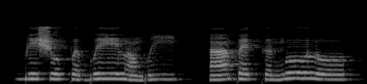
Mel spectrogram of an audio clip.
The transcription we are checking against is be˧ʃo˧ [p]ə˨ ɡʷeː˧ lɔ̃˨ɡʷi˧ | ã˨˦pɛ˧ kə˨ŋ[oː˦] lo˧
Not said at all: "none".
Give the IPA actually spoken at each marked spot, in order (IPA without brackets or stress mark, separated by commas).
p, oː˦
